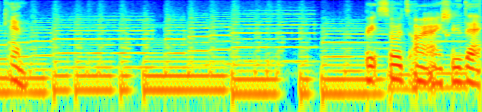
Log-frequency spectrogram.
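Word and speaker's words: 剣: But they still pronounce, for Binding Blade, they pronounce it as Tsurugi. While for Blazing Blade, they pronounce it as Ken.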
